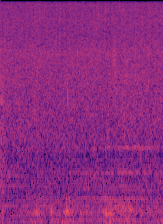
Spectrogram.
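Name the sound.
thunderstorm with rain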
